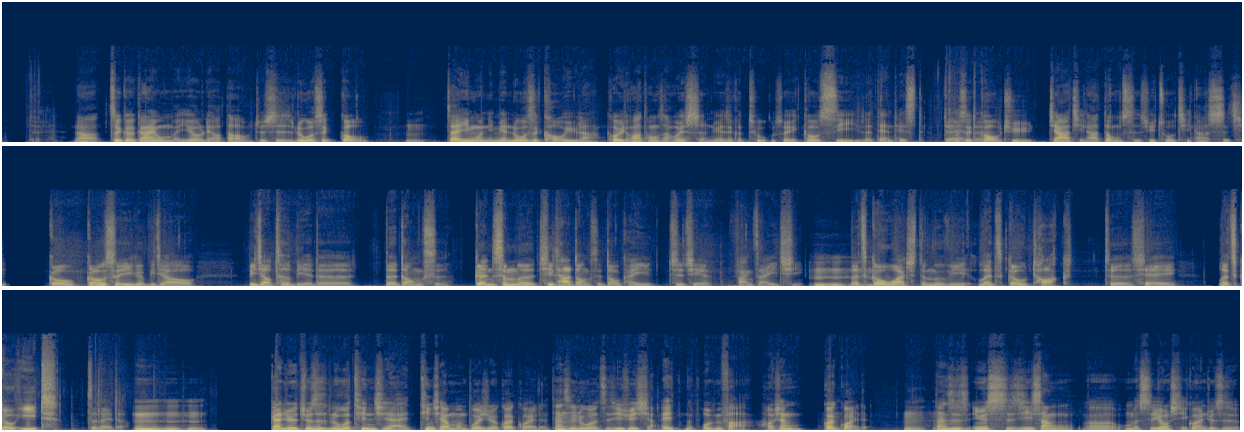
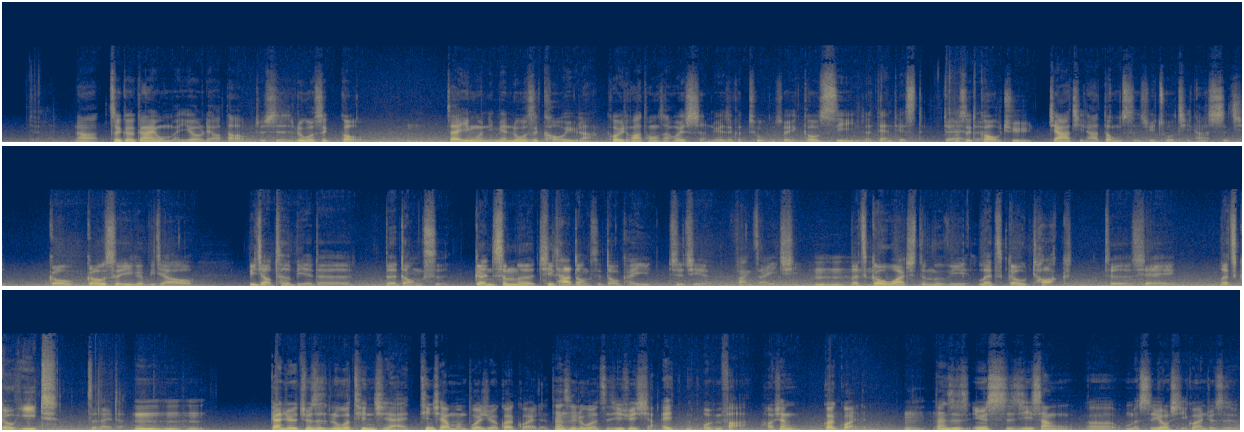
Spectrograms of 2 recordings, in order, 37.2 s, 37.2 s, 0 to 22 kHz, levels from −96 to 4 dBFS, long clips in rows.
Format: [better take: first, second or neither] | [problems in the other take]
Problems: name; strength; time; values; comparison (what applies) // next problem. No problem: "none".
first | wind noise on the microphone; occasional gusts; 15 dB below the speech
